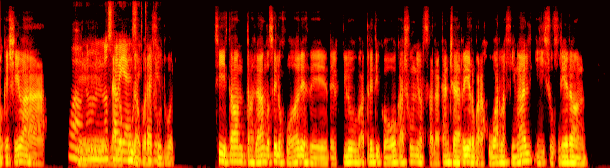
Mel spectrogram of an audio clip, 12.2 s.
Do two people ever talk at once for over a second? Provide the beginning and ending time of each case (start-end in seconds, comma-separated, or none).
1.5-3.3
